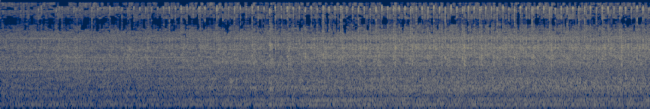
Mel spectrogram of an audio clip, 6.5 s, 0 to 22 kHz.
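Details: 2014 Jeep Wrangler 3.6 Pentastar at steady idle with a light, fairly even tick about three per second; owner asks whether rocker arm or valve tick, likely valve train.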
